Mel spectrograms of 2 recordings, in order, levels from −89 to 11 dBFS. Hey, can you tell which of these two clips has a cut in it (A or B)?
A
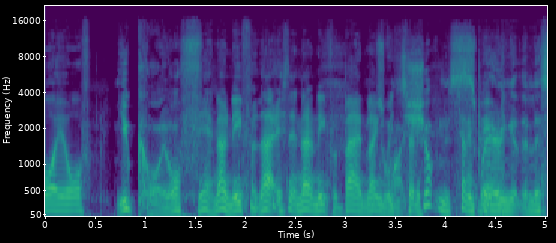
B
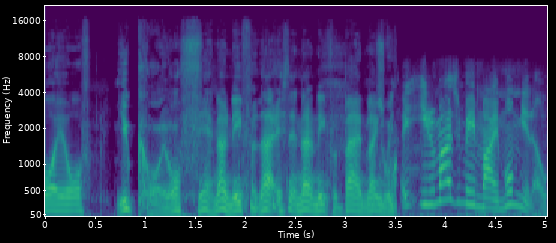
B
